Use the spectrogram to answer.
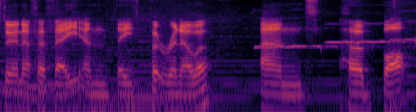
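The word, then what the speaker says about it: Rinoa: Shall I like it because I can pronounce her like quinoa, and I find that funny. Yeah, Renoir. Her name is Renoir.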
